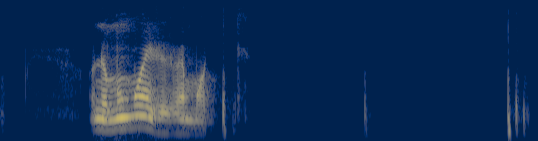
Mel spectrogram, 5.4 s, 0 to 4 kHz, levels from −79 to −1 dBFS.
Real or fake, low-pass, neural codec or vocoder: real; 3.6 kHz; none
